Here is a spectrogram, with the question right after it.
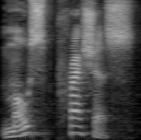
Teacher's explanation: most 的 t 不发音，这叫略音，但是去掉 t 之后气流不阻塞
